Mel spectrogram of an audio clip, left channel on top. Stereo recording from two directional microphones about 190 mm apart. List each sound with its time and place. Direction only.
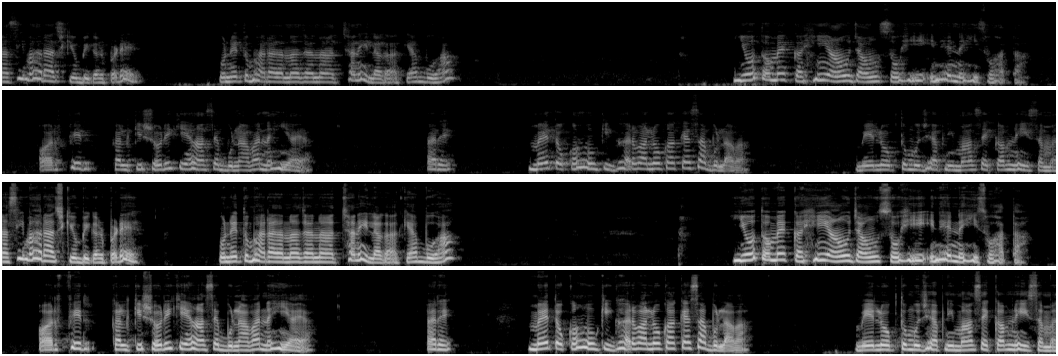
0.0 s speech: 40° right (ahead or behind)
7.3 s speech: 35° right (ahead or behind)
14.8 s speech: 35° right (ahead or behind)
19.1 s speech: 40° right (ahead or behind)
